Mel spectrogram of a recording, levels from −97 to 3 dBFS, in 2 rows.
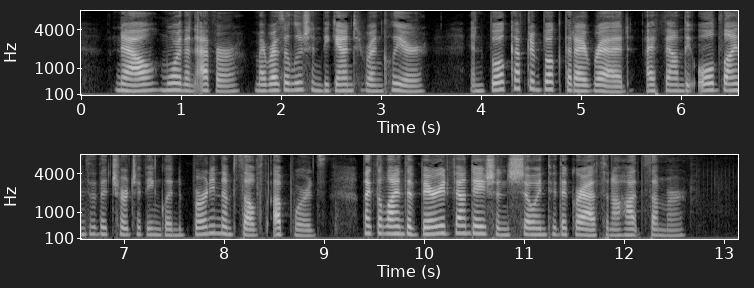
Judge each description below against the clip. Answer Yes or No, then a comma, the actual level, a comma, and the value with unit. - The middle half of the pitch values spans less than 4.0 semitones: Yes, narrow, 2.5 semitones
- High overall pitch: Yes, high, 220 Hz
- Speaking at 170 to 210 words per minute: Yes, fast, 205 wpm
